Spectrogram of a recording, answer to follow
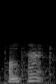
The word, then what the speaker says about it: Pontack: video on contact source pontac that how you say it's p-o-n-t-a CK Source it's basically an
